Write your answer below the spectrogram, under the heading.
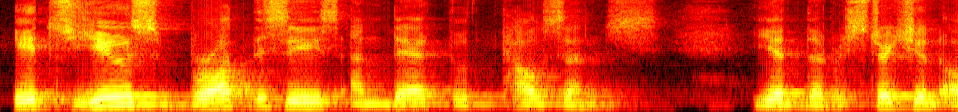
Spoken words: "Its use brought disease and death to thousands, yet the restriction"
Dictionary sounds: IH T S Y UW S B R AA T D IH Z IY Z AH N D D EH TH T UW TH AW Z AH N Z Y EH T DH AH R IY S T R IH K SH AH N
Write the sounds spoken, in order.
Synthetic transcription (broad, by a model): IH T S Y UW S B R AA T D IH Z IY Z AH N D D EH T UW T AW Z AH N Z Y EH T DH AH R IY S T R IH K SH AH N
